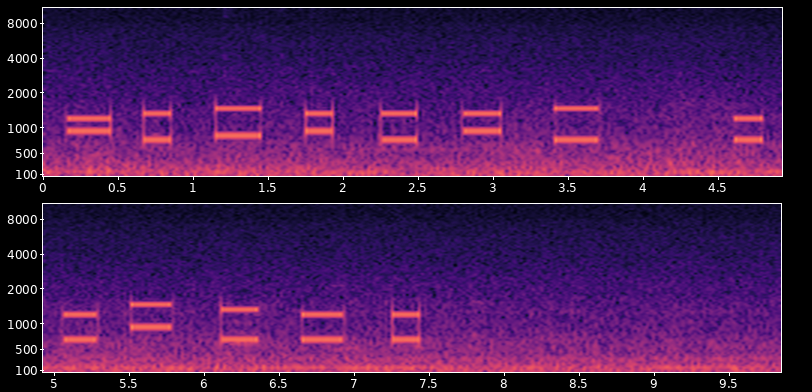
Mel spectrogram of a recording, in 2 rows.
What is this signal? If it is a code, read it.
DTMF, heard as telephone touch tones, dialled by hand, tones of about 250 ms, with the noise inside a subway train. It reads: *590506 41#211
